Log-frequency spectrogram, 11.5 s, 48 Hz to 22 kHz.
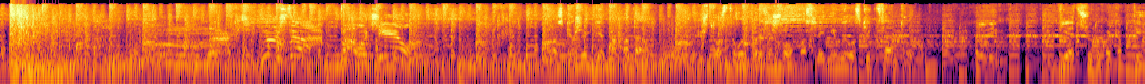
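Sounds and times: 
grenade explosion in a video game: 0.0 - 3.2
speech: 3.6 - 4.4, 5.6 - 11.4.

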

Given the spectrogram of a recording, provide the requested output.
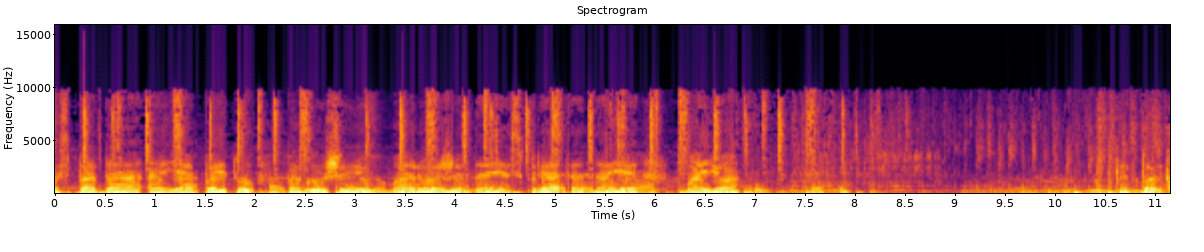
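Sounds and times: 
speech: 0.0 - 8.1, 10.6 - 11.1
brief voice-like sounds: 5.9 - 8.1
toilet flushing after lever is pressed: 6.4 - 11.1.

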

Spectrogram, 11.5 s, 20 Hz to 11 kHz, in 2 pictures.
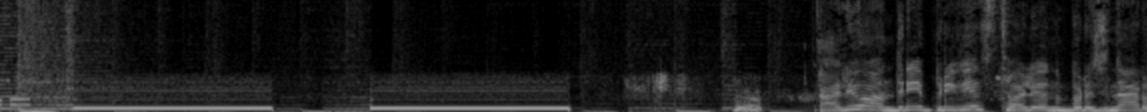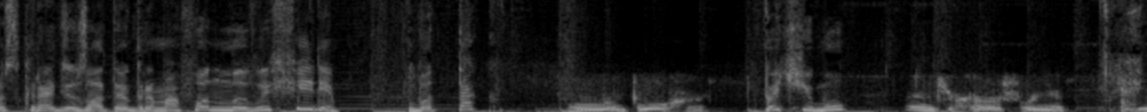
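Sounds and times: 
ringback tone of an outgoing telephone call: 0.0 - 2.9
faint rhythmic background: 0.0 - 11.4
speech: 3.7 - 11.4.

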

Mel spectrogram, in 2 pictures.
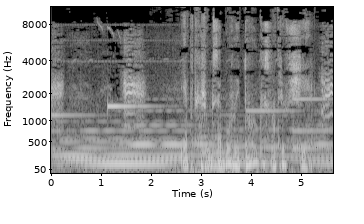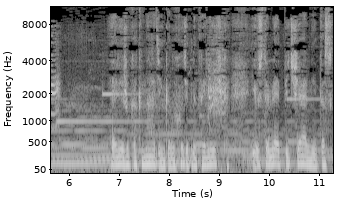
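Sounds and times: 
rooks cawing noisily at roost: 0.0 - 2.6, 5.2 - 6.7, 8.6 - 9.6
speech: 2.6 - 5.6, 6.8 - 11.2.

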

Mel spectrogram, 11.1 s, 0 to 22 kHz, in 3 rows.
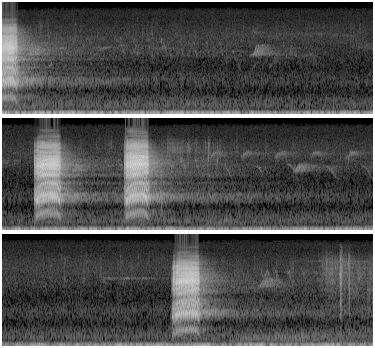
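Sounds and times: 
raven giving harsh caws: 0.0 - 0.4, 4.0 - 5.4, 9.1 - 9.8.

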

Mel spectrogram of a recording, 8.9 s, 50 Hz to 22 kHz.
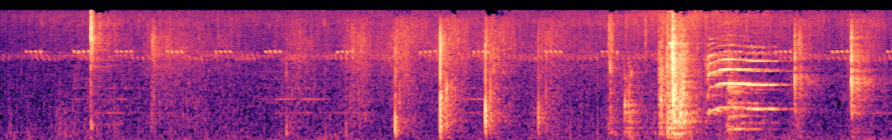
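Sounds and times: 
slow footsteps thudding across a floor: 0.0 - 5.8
faint steady chirp of insects: 0.0 - 8.9
door creaking open with a drawn-out squeal: 6.0 - 8.9.

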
